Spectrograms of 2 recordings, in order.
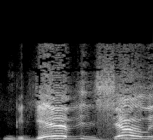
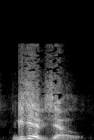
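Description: First: Full shout, much higher and louder; furious mother-in-law yelling at full force; yelling with all her might. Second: Mild demand. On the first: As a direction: scream the question at full strength. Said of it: "изо всех сил кричала". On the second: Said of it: "вернулась и закричала". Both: Acted.

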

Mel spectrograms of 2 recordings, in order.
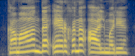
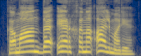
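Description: First: Louder, insistent announcer call; demanding. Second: Loud, high announcer call. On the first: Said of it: "прозвучало уже требовательно". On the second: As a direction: announce the team name loudly. Arena announcer calls team. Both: A narrator's reading.

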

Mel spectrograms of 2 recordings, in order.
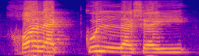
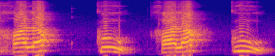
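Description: First: خلق كل with qaf merged into a doubled kaf, slow; correct merging. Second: خلق with qaf fully said before كو, slow; wrong separate qaf. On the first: Teacher showing students the correct merged خلق كل, slow. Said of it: "أنتقل ... إلى الكاف مباشرة المشددة". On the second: Teacher demonstrating to students the wrong خلق كو. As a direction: split خلق and كو instead of merging, slowly. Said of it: "لا أقول ... خطأ". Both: Shown as a demonstration.

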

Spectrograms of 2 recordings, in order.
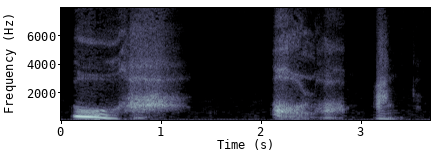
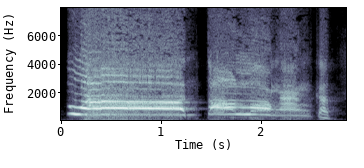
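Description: First: Barely voiced, weak begging; faint plea. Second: A high, loud, slow scream for help; desperate shout. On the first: Paul's first plea to God. (permohonan lirih dan lemah) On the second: Acted. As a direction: yell it out at the end of his strength. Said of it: "dia berteriak". (teriakan putus asa yang keras)

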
